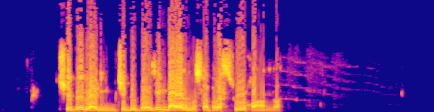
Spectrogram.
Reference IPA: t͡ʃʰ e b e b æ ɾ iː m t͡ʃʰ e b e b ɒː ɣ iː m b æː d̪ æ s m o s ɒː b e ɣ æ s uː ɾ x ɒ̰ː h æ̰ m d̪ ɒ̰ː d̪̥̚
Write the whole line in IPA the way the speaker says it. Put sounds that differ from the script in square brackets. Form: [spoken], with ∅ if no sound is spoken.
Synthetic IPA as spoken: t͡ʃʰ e b e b æ ɾ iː m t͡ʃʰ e b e b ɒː [z] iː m b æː d̪ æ [z] m o s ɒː b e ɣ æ s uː ɾ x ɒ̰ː h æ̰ m d̪ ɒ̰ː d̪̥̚

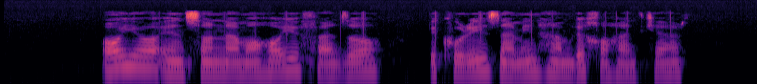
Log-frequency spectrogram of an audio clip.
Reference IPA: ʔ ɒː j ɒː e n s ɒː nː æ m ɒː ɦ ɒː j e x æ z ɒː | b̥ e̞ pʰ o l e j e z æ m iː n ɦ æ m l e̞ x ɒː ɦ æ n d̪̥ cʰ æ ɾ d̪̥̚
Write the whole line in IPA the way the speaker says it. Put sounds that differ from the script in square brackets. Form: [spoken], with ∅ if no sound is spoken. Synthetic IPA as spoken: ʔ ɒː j ɒː e n s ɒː nː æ m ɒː ɦ ɒː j e [f] æ z ɒː | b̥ e̞ [kʰ] o [ɾ] e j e z æ m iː n ɦ æ m l e̞ x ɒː ɦ æ n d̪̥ cʰ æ ɾ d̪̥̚

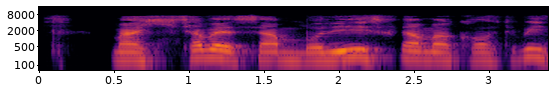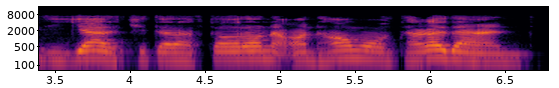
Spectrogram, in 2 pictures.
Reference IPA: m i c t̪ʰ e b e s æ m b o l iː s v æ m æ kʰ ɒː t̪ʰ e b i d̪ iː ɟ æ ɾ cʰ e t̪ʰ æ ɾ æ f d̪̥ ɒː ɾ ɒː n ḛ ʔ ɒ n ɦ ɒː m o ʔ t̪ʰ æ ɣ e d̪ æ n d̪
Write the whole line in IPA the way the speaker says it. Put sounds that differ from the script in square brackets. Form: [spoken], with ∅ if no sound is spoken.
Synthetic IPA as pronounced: m [æ] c t̪ʰ [æ] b e s æ m b o l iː s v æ m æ kʰ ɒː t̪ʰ e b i d̪ iː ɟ æ ɾ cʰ e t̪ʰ æ ɾ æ f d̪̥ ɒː ɾ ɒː n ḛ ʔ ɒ n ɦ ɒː m o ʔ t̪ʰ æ ɣ e d̪ æ n d̪

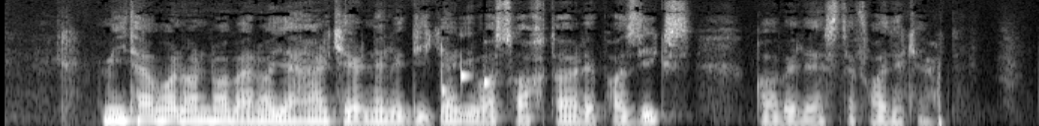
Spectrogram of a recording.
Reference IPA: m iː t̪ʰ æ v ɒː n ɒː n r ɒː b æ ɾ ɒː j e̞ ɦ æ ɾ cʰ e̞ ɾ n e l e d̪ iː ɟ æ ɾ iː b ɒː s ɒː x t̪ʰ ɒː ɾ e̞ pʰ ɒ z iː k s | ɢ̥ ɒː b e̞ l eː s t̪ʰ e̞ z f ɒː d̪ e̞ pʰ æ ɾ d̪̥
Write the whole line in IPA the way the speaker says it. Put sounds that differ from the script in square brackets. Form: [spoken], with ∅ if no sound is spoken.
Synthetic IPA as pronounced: m iː t̪ʰ æ v ɒː n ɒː n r ɒː b æ ɾ ɒː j e̞ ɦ æ ɾ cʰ e̞ ɾ n e l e d̪ iː ɟ æ ɾ iː b ɒː s ɒː x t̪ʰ ɒː ɾ e̞ pʰ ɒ z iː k s | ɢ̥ ɒː b e̞ l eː s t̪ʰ e̞ [∅] f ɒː d̪ e̞ [cʰ] æ ɾ d̪̥

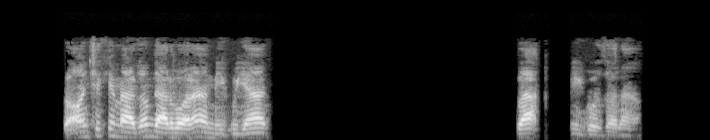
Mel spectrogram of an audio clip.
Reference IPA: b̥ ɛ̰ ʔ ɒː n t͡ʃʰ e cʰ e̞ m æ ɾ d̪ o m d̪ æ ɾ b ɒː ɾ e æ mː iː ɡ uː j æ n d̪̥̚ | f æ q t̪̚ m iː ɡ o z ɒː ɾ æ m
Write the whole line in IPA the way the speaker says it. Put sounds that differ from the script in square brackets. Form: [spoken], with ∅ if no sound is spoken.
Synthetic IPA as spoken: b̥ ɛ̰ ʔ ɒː n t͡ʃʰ e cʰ e̞ m æ ɾ d̪ o m d̪ æ ɾ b ɒː ɾ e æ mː iː ɡ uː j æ n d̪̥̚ | [v] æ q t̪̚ m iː ɡ o z ɒː ɾ æ m

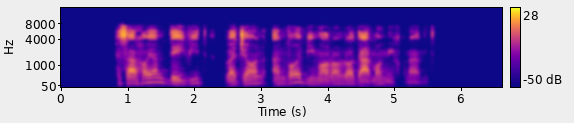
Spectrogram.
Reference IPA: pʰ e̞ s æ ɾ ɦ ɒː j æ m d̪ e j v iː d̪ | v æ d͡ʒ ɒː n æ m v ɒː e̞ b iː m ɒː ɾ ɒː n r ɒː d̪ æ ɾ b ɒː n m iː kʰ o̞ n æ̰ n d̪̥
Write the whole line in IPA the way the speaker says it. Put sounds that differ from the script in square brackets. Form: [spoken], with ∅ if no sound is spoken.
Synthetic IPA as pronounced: pʰ e̞ s æ ɾ ɦ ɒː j æ m d̪ e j v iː d̪ | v æ d͡ʒ ɒː n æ [n] v ɒː e̞ b iː m ɒː ɾ ɒː n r ɒː d̪ æ ɾ [m] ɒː n m iː kʰ o̞ n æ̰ n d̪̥

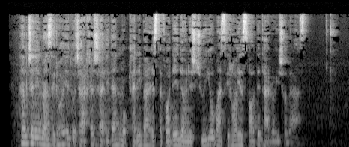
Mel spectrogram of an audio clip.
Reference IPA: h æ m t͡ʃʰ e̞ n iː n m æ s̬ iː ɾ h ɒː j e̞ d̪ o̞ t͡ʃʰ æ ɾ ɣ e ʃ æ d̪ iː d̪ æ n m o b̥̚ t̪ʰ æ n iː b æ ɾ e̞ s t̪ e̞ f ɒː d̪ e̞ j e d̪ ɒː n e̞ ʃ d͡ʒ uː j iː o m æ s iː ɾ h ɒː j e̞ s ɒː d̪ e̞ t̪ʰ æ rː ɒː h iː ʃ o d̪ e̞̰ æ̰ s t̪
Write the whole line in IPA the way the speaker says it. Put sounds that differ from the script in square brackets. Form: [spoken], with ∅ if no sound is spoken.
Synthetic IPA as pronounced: h æ m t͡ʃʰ e̞ n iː n m æ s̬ iː ɾ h ɒː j e̞ d̪ o̞ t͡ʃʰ æ ɾ [x] e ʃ æ d̪ iː d̪ æ n m o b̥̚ t̪ʰ æ n iː b æ ɾ e̞ s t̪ e̞ f ɒː d̪ e̞ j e d̪ ɒː n e̞ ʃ d͡ʒ uː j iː o m æ s iː ɾ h ɒː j e̞ s ɒː d̪ e̞ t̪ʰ æ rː ɒː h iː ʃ o d̪ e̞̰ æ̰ s t̪

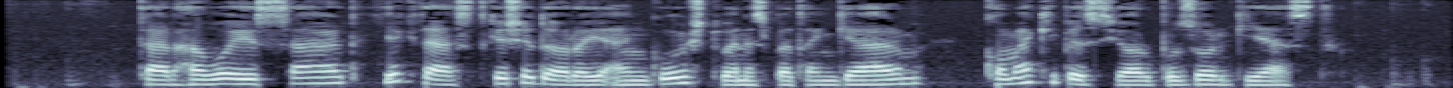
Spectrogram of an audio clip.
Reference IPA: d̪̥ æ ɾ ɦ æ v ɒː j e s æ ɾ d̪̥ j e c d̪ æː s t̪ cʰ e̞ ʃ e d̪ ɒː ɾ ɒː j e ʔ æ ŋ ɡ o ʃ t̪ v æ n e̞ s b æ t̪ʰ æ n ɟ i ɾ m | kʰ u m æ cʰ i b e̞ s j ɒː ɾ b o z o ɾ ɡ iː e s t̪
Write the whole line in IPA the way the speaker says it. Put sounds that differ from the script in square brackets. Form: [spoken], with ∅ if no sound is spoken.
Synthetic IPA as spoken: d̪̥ æ ɾ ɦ æ v ɒː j e s æ ɾ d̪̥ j e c d̪ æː s t̪ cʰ e̞ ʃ e d̪ ɒː ɾ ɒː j e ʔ æ ŋ ɡ o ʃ t̪ v æ n e̞ s b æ t̪ʰ æ n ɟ [æ] ɾ m | kʰ [o] m æ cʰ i b e̞ s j ɒː ɾ b o z o ɾ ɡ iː [æ] s t̪

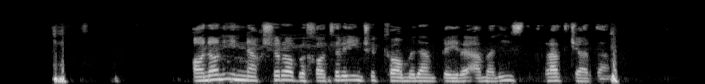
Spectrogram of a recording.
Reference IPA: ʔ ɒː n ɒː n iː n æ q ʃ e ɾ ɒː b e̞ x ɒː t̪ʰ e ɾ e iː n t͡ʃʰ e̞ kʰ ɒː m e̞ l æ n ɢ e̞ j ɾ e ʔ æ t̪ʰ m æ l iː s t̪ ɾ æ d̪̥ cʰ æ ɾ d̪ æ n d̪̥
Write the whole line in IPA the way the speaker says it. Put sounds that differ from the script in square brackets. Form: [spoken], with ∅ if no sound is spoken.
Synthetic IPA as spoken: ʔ ɒː n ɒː n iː [nː] æ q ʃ e ɾ ɒː b e̞ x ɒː t̪ʰ e ɾ e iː n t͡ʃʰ e̞ kʰ ɒː m e̞ l æ n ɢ e̞ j ɾ e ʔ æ [∅] m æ l iː s t̪ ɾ æ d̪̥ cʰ æ ɾ d̪ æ n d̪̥

